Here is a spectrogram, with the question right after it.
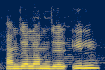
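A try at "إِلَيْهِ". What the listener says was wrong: হামজা লামজের না, আইন লামজের। আইন লামজের ইল।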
